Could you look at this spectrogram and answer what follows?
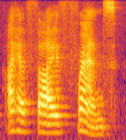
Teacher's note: we would blend them together and say I have five friends the only difference between the V and the F is that V is voiced and F is voiceless otherwise the lips are doing exactly the same thing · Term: same point of articulation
